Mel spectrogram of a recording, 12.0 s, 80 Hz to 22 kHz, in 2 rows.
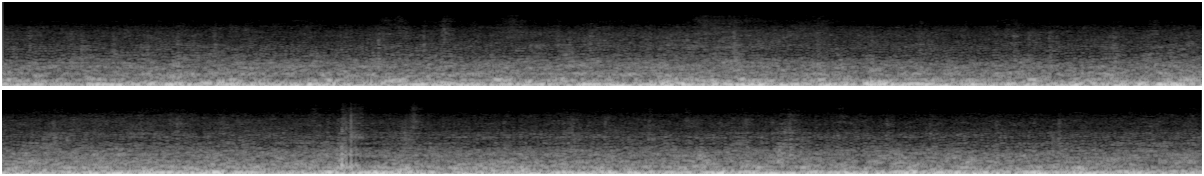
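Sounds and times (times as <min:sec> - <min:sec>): truck engine and tyre rumble: 0:00.0 - 0:12.0.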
